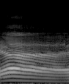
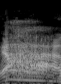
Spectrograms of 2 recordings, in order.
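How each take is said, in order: First: It is a slow, casual, mild scare sound. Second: It is a loud, aggressive scare sound.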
